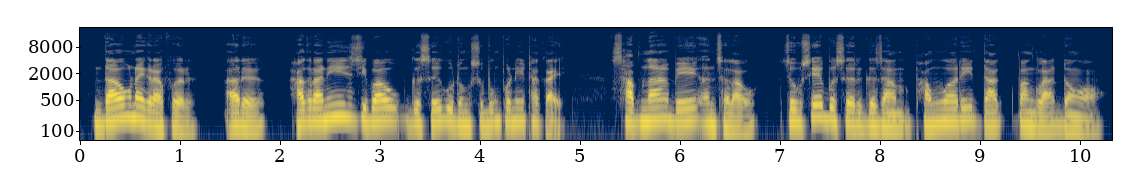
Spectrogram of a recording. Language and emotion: Bodo, neutral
